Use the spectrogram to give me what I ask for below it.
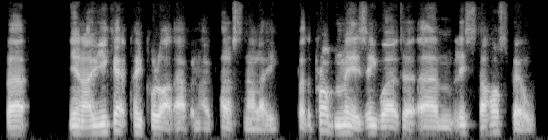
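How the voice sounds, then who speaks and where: A man's voice: on the low side, fast talker, no echo, lo-fi sound. A man, chatting casually to livestream viewers in a rambling, aggrieved way, full of "you know".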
